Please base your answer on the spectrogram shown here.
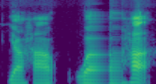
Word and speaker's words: Yahawah: So in the Hebrew, it'd be Wah, doubling the final He or Ha pronunciation, the ending as Ha or Ah, right? Sometimes to emphasize each letter. So this yields the 4 syllables Yahawah.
